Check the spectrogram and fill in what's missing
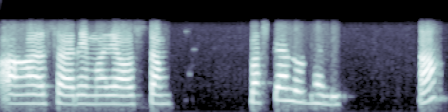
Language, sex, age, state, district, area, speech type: Telugu, female, 18-30, Andhra Pradesh, Visakhapatnam, urban, conversation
